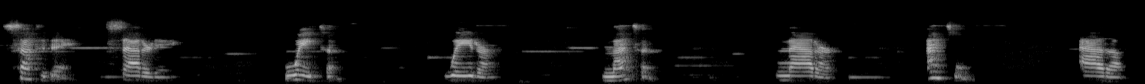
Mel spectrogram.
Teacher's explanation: it sometimes changes to a soft D. This happens either when it's between 2 vowels or when it's between an R and a vowel.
